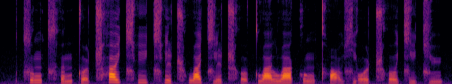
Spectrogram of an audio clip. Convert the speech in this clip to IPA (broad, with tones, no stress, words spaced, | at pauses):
t͡sʊ˥ŋt͡sʰə˧˥n t̪ɤ̰˨˩ʈ͡ʂʰa˥ɪ̯ t͡ɕʰi˥t͡ɕʰi˥˩ʈ͡ʂʰwä˥ t͡ɕi˧˥ʈ͡ʂʰɤ̰˨˩ t̪wä˥lwä˥kʊ˥˩ŋ kʰɑ̰˨˩ʊ̯ɕjo˧˥ʊ̯ ʈ͡ʂʰɤ˥t͡ɕi˥ t͡ɕy˥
